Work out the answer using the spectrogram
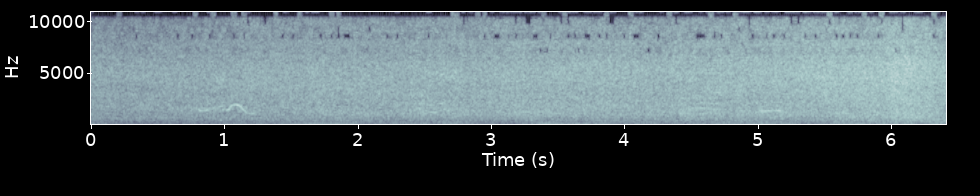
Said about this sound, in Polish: to ja to zrobię i wejdę na plażę, podejdę bliżej, tak żeby Państwo usłyszeli szum Bałtyku.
